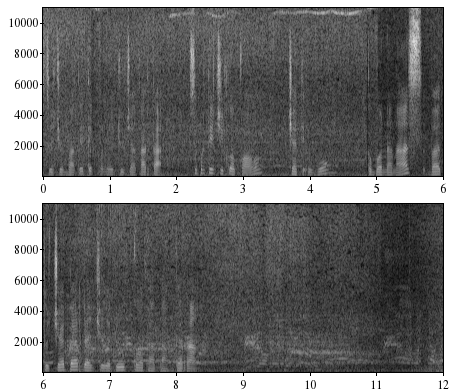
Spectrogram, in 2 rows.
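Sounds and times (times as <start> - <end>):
motorcycle engines running: 0.0 - 10.5
car engines running: 0.0 - 12.0
crowd voices: 5.7 - 12.0.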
